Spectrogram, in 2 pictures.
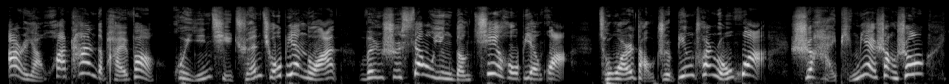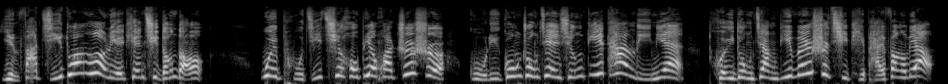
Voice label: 女 卡通角色 男孩 高亮; 可爱

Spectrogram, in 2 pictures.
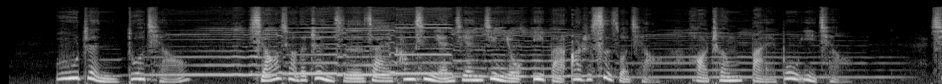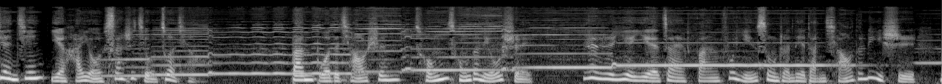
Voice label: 女 宣传片配音 宁静缓缓, 沉稳大气; 乌镇宣传

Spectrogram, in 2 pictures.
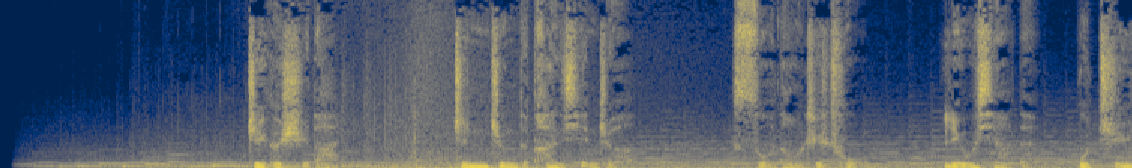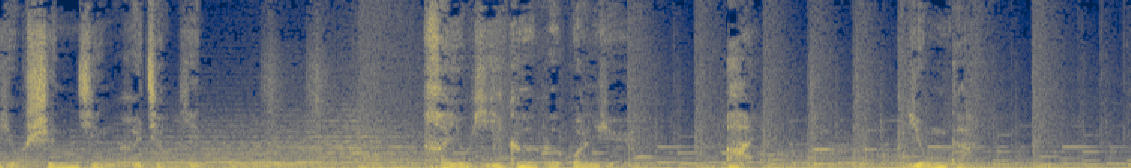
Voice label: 男 汽车广告 大气品质TVC; 大气主流; 《福特》

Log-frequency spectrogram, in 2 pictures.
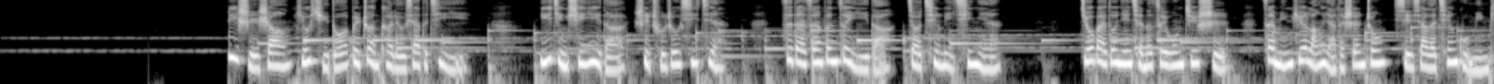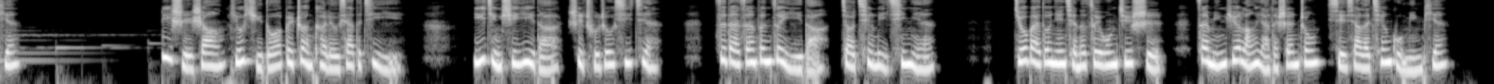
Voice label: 女 城市宣传 甜美柔和; 年轻时尚

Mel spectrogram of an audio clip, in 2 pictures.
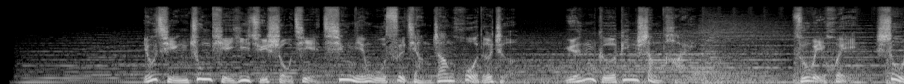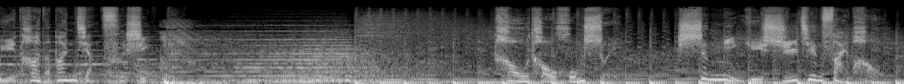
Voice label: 男 年轻 大气 颁奖类 优秀青年; 高端磁性; 高端大气

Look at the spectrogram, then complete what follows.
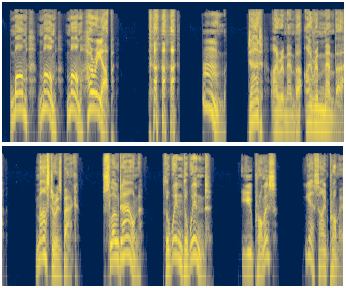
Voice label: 英式男声 角色

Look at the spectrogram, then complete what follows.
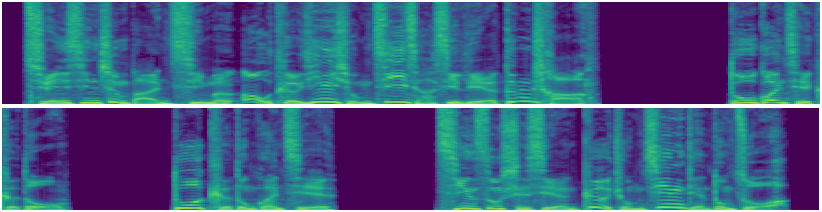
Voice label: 男 玩具广告 激昂 力度; 游戏机甲; 磁性质感

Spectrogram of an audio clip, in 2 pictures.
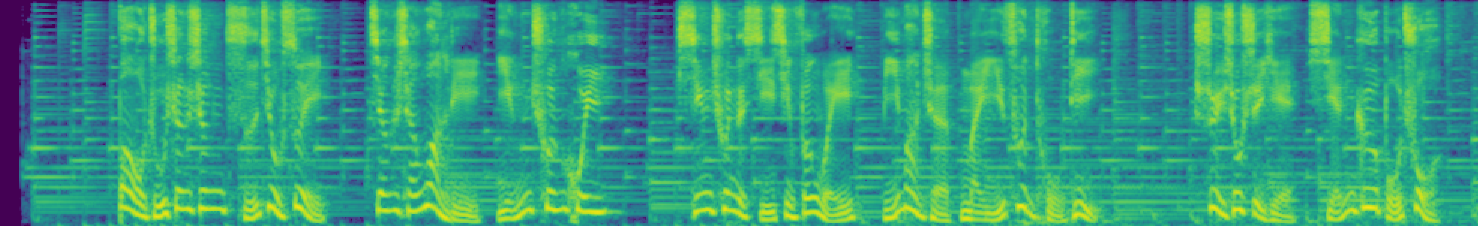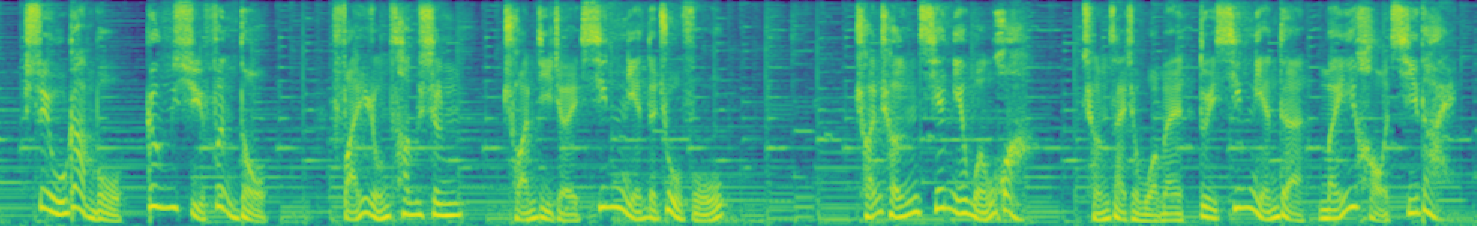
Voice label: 男 广告配音【过年祝福】喜庆激情; 大气主流; 成熟厚重

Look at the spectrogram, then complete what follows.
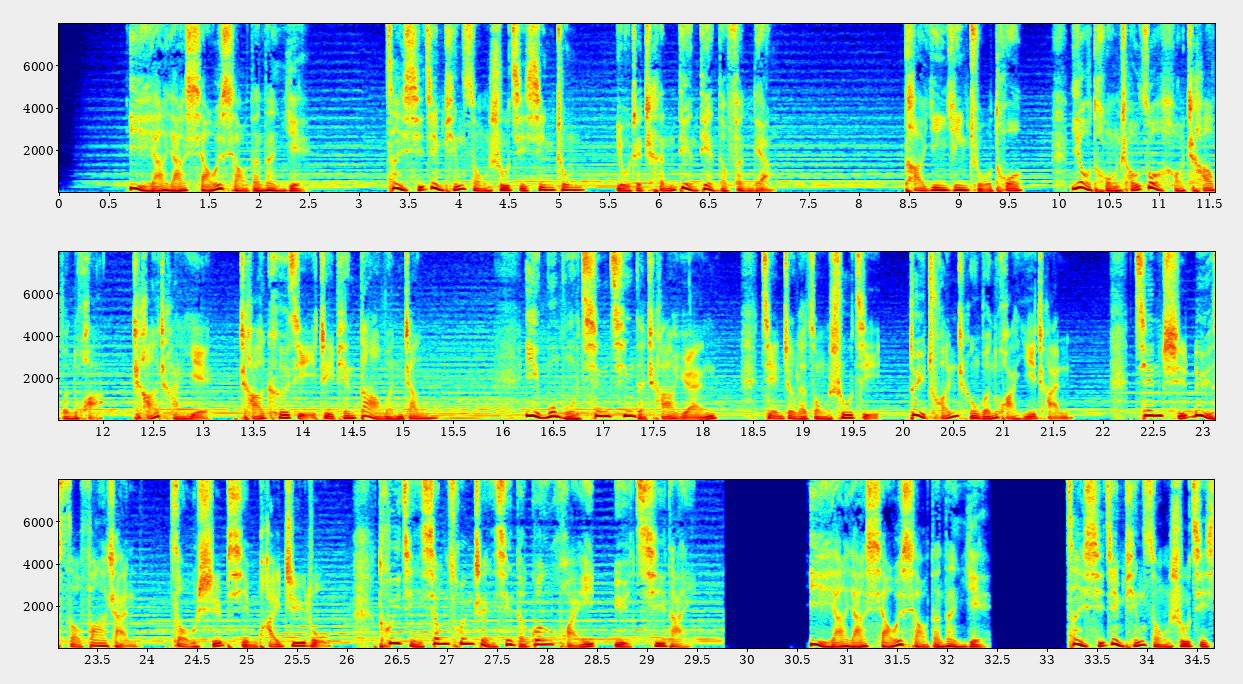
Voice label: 男 纪录片 讲解感, 高端厚重 大气浑厚; 茶叶; 男1014-纪录片【茶叶 讲解感】

